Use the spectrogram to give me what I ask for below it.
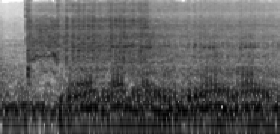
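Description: ATV engine on desert trails in a valley, firing up and settling into a loud, steady, rough drone that continues without a break.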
